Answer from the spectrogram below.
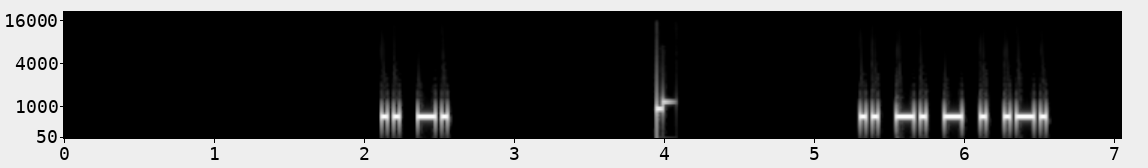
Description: Morse code, heard as a keyed tone, about 28 wpm, 700 Hz. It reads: IN INTER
